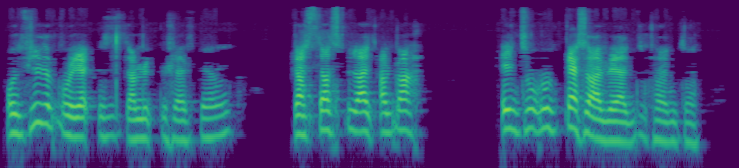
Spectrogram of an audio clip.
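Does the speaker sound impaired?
Yes: spinal muscular atrophy; spinal muscular atrophy since birth, uses wheelchair.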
